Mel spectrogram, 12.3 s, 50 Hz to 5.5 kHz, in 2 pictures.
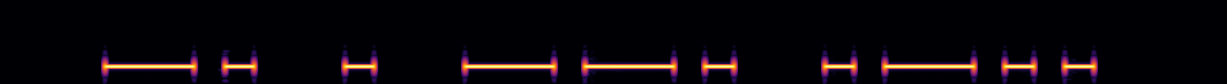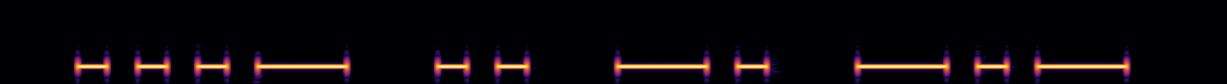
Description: Morse code, heard as a keyed tone, about 8 wpm, 600 Hz. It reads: NEGL VINK
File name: Korte ord DK 8wpm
